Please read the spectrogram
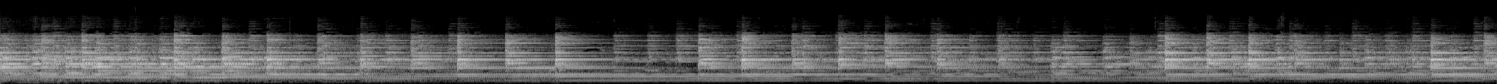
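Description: Church tower bells ringing a fast Spanish repique: quick strokes, several a second, overlapping with the long ring of the bells. The ringing slackens briefly about six seconds in, then picks up again.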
